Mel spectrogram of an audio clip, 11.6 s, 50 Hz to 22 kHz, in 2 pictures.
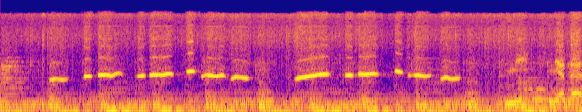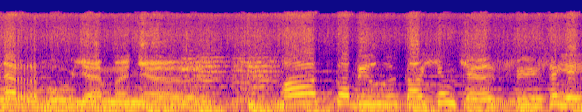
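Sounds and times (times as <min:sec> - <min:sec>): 
song's rhythmic backing music: 0:00.0 - 0:11.6
whistled tune: 0:00.4 - 0:05.4
speech: 0:05.1 - 0:11.6.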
